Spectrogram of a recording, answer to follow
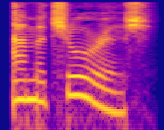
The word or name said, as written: amateurishness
